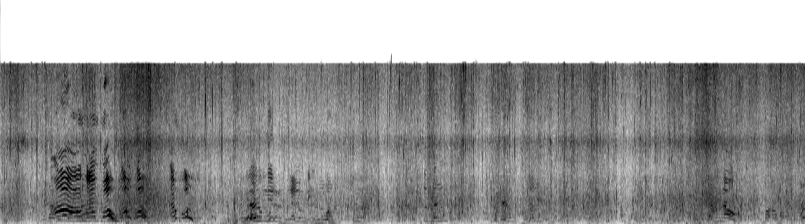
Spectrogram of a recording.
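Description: A young woman talks close by, casually.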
